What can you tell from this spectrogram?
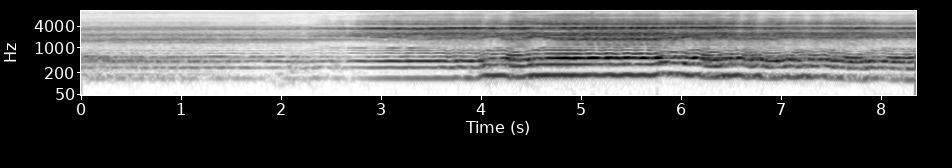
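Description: A solo male voice chanting a Shia nai (elegy for Muharram), drawing out long, wavering melismatic notes with no words clearly sung. It is softer for the first couple of seconds and swells louder from about three seconds in.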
